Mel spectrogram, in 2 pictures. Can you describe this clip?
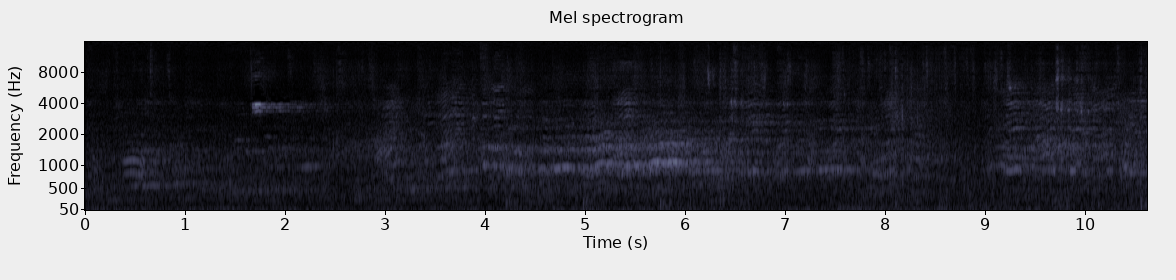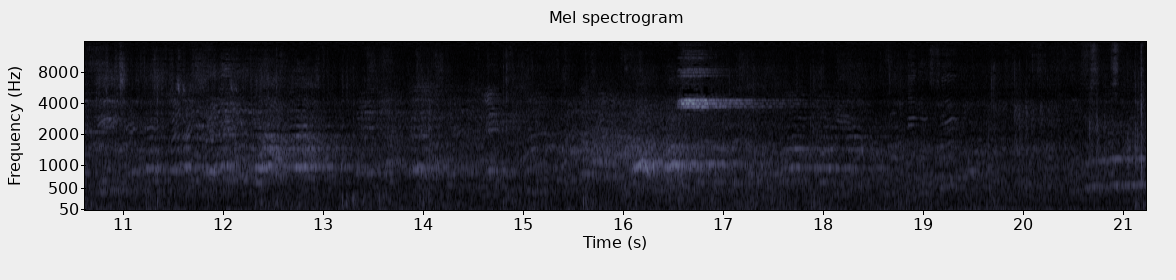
Omni Ambiental BasketBallGame
basketball, game, sports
